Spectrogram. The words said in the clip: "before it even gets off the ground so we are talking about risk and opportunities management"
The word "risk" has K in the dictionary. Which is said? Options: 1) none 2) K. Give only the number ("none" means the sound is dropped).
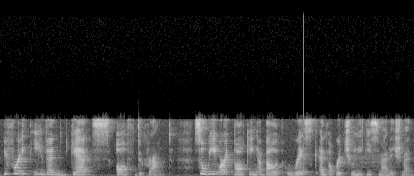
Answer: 2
